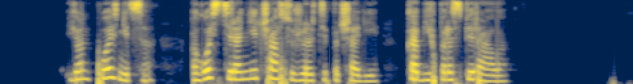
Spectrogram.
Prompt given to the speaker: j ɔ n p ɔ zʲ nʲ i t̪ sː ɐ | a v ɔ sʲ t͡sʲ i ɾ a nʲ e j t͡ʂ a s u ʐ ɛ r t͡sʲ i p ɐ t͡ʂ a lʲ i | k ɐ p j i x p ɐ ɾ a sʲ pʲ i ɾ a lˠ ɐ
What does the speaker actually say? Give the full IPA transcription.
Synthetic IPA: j ɔ n p ɔ zʲ nʲ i t̪ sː ɐ | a ɣ ɔ sʲ t͡sʲ i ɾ a nʲ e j t͡ʂ a s u ʐ ɛ r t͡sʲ i p ɐ t͡ʂ a lʲ i | k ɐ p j i x p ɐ ɾ ɐ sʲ pʲ i ɾ a lˠ ɐ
